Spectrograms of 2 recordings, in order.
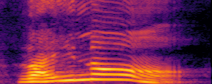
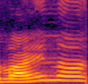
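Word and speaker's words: Raina: राहिना, शी प्रोनाउंसेज इट राहिना, वैसे तो रायना है नाम उसका, या रैना आप बोल सकते हैं, लेकिन वो जिस तरीके से प्रोनाउंस कर रही हैं इस नाम को, तो वो सुनने में कैसा आता है? राहिना, with the stress on the double E, तो जो स्ट्रेस है वो डबल ई पर देती हैं।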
